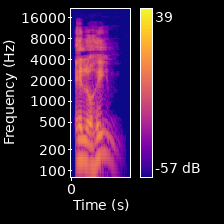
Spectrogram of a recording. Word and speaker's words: Elohim: desde el principio, es un nombre que se pronuncia Elohim.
